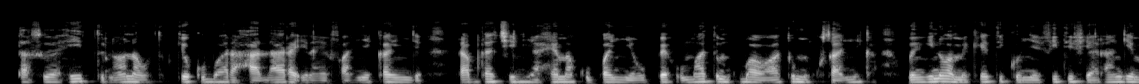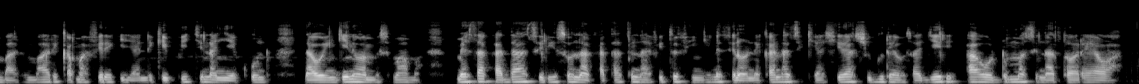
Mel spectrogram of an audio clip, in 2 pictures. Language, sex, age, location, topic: Swahili, male, 18-24, Kisumu, government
